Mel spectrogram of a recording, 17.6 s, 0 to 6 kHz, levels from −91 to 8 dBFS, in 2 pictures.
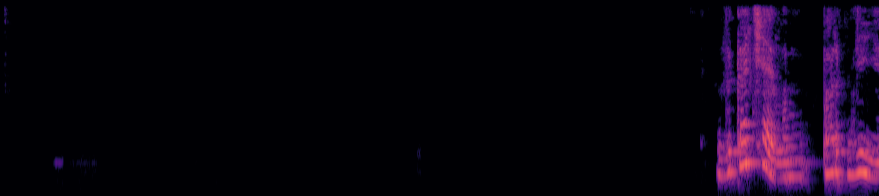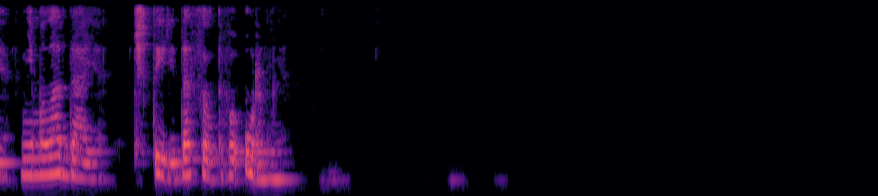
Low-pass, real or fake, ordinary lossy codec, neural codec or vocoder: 5.4 kHz; real; none; none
